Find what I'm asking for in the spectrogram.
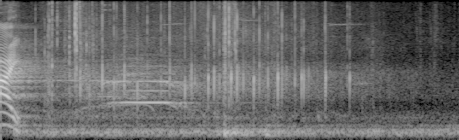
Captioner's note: audience applauds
